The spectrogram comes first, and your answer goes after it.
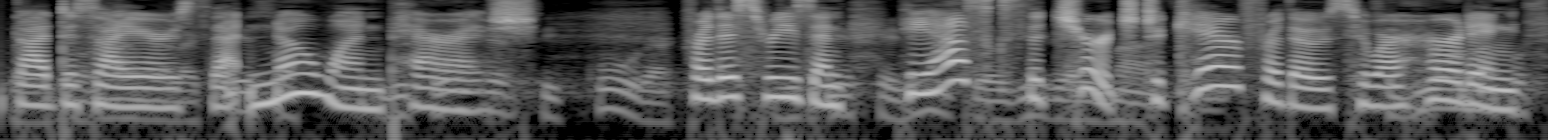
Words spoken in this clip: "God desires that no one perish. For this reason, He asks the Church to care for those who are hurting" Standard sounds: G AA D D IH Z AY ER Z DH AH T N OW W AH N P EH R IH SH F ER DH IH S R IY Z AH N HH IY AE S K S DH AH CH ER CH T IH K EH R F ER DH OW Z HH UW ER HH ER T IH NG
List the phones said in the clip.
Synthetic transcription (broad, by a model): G AA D D IH Z AY ER Z DH AH T N OW W AH N P EH R IH SH F ER DH IH S R IY Z AH N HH IY AE S K S DH AH CH ER CH T IH K EH R F ER DH OW Z HH UW ER HH ER T IH NG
